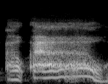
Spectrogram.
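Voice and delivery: high mock Kinison scream; hammed-up comic howl; Kinison yell. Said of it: "Sam Kinison was like".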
